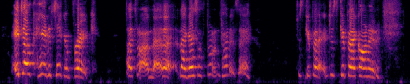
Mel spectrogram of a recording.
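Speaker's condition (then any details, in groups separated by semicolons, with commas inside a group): Cerebral palsy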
